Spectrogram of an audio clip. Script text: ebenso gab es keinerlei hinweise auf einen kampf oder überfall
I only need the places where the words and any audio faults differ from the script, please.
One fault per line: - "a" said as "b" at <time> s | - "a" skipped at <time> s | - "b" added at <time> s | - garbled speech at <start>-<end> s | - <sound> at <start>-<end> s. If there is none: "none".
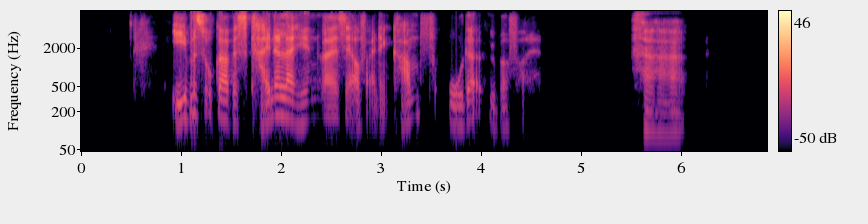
- laugh at 5.5-6.1 s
